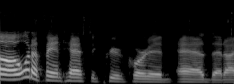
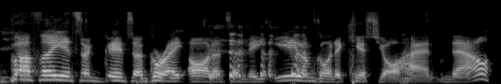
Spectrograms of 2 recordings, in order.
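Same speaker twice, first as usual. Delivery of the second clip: hammed-up fake Cockney. Guest greeting Buffy with a hand kiss, mock Cockney. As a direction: gallant guest in a put-on Cockney accent. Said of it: "Cockney accent".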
